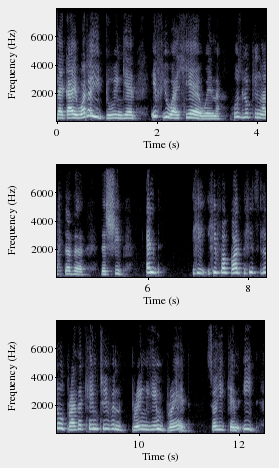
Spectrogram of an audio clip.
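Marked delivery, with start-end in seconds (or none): none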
